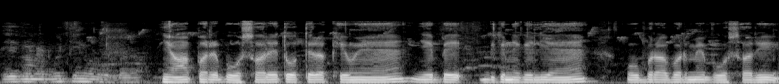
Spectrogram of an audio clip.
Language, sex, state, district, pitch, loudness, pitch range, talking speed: Hindi, male, Uttar Pradesh, Shamli, 110 Hz, -14 LUFS, 105-115 Hz, 145 wpm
